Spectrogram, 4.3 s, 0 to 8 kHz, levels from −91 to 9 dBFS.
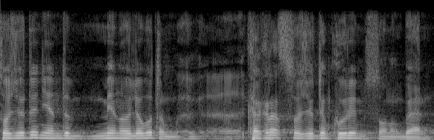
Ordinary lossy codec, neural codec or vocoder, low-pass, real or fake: none; none; 7.2 kHz; real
